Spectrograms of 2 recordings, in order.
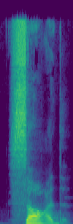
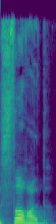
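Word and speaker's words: ص: Now let's look at another letter, Saad, Saad. This letter is pronounced harder than the letter S in English. And it is not simply S, it is Sa, Sa.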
